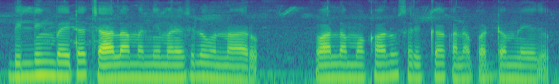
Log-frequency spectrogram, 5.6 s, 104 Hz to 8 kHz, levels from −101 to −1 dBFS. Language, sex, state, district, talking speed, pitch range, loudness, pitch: Telugu, male, Telangana, Hyderabad, 105 wpm, 135-150 Hz, -21 LUFS, 145 Hz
